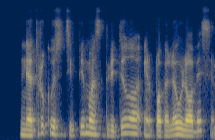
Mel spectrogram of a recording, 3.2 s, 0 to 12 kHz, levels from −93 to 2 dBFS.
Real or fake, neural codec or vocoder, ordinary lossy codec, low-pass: fake; codec, 16 kHz, 2 kbps, X-Codec, HuBERT features, trained on LibriSpeech; Opus, 16 kbps; 7.2 kHz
